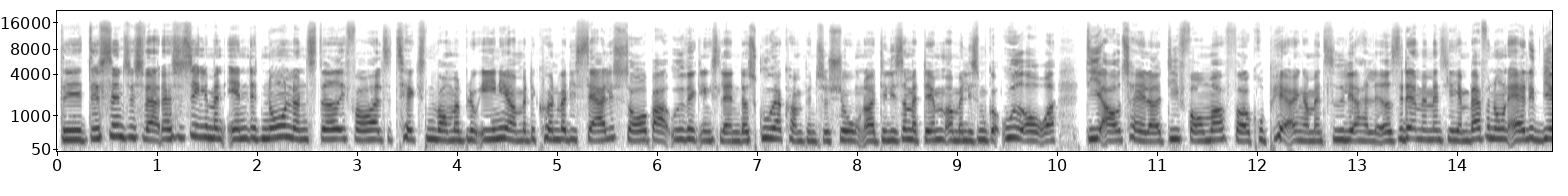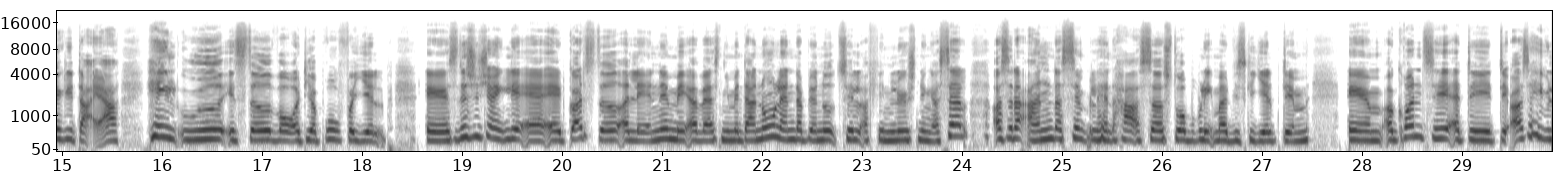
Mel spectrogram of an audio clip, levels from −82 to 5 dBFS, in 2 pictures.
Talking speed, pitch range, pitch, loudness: 275 wpm, 230-265 Hz, 245 Hz, -25 LUFS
